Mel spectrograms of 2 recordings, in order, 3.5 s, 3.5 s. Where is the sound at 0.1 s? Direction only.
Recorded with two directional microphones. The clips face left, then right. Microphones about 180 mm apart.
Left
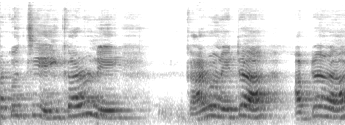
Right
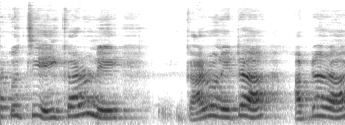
55° right (ahead or behind).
